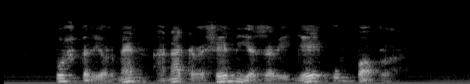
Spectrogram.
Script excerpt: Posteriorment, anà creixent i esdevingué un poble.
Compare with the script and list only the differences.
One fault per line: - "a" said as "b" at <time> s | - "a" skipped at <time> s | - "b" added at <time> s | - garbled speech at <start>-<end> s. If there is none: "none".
none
